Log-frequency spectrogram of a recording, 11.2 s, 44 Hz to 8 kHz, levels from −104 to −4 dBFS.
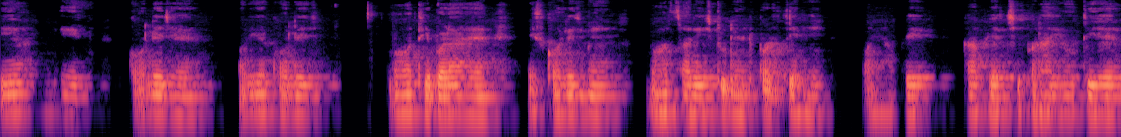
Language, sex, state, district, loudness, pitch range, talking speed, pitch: Hindi, male, Bihar, Saran, -37 LUFS, 105-110 Hz, 140 wpm, 110 Hz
